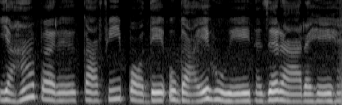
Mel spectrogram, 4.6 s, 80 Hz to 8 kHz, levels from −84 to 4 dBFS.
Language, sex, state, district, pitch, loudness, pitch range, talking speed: Hindi, female, Uttar Pradesh, Ghazipur, 220 Hz, -26 LUFS, 210-240 Hz, 130 wpm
